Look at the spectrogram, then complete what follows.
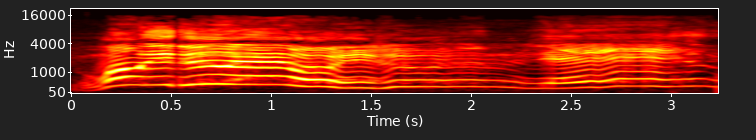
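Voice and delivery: high, sung preacher hoop. Pretend. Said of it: "I should just hoop my name".

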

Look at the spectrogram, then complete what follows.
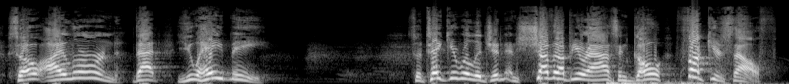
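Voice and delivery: loud, slow, seething yell; furious shout. Real, not acted. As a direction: spit it out in full fury. Furious rant at Christians.

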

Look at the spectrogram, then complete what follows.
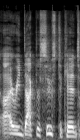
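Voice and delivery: a hint of mock-sweet primary teacher; second grade teacher. Woman with second grade teacher vibes, lightly imitated. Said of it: "second grade teacher vibes".

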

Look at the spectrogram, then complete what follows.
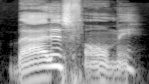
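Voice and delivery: high, slow put-on woman's voice; high-pitched accented shopper imitation; imitating woman customer. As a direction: mimic her accented request, drawn out. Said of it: "She goes".

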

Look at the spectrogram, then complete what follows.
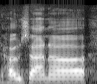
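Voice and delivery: mild crowd shout; imitated shout. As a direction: call it like the crowd. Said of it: "They shouted".

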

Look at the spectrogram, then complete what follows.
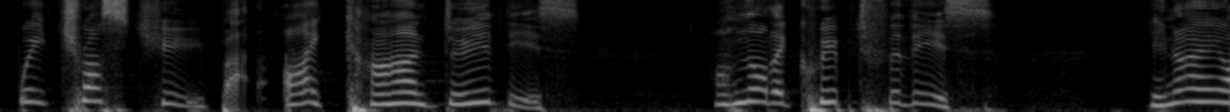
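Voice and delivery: high-pitched, pleading prayer through held-back tears; retold tearful plea. Pastor's wife crying out to God on the drive home, tearful plea. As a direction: plead upward, as if near sobbing. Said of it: "just sobbing and saying to God".

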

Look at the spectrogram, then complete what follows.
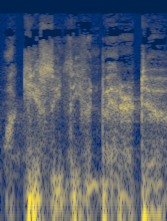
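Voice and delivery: cheeky whispered aside. Real, not acted. Pastor teasing the congregation about kissing, cheeky whisper. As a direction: lean in and whisper it like a secret.

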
